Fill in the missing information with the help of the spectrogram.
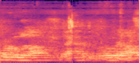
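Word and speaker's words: rouleaux: Rulox, sin pronunciar la X.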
